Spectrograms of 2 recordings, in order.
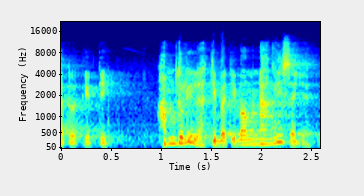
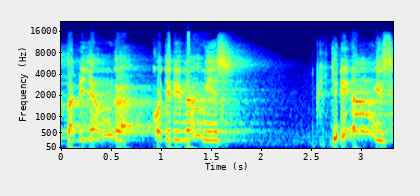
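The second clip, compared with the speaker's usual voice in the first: much higher puzzled exclaim; mock surprise. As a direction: act baffled at the crying child. Child suddenly cries during prayer.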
